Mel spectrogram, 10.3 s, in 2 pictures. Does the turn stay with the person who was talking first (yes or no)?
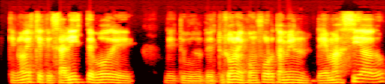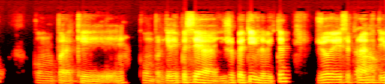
yes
